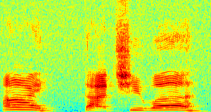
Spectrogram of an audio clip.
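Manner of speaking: high, slow, mildly plaintive wail; understated acted wail. A narrator's reading. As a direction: draw it out in a high lament. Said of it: "Thomas wailed".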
